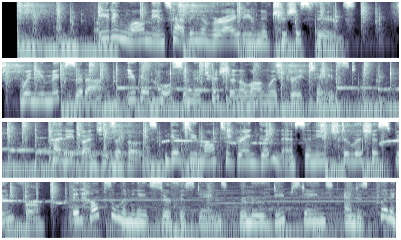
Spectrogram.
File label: Commercial; TaDa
